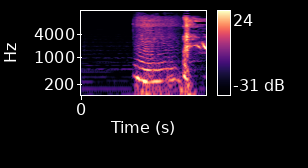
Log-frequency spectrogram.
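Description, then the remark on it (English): A short, buzzy mouth-made fart sound blurts out loud after a brief quiet hum, wavering for under a second with a sputtering burst near the end. “That was not a good fart note.”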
